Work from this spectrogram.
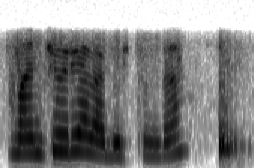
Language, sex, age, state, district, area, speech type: Telugu, female, 18-30, Telangana, Nalgonda, urban, conversation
